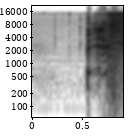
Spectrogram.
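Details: Person feeling run down and unwell, with some coughing and hoarse speech: a sudden, sharp, high-pitched sneeze bursting out of silence.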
